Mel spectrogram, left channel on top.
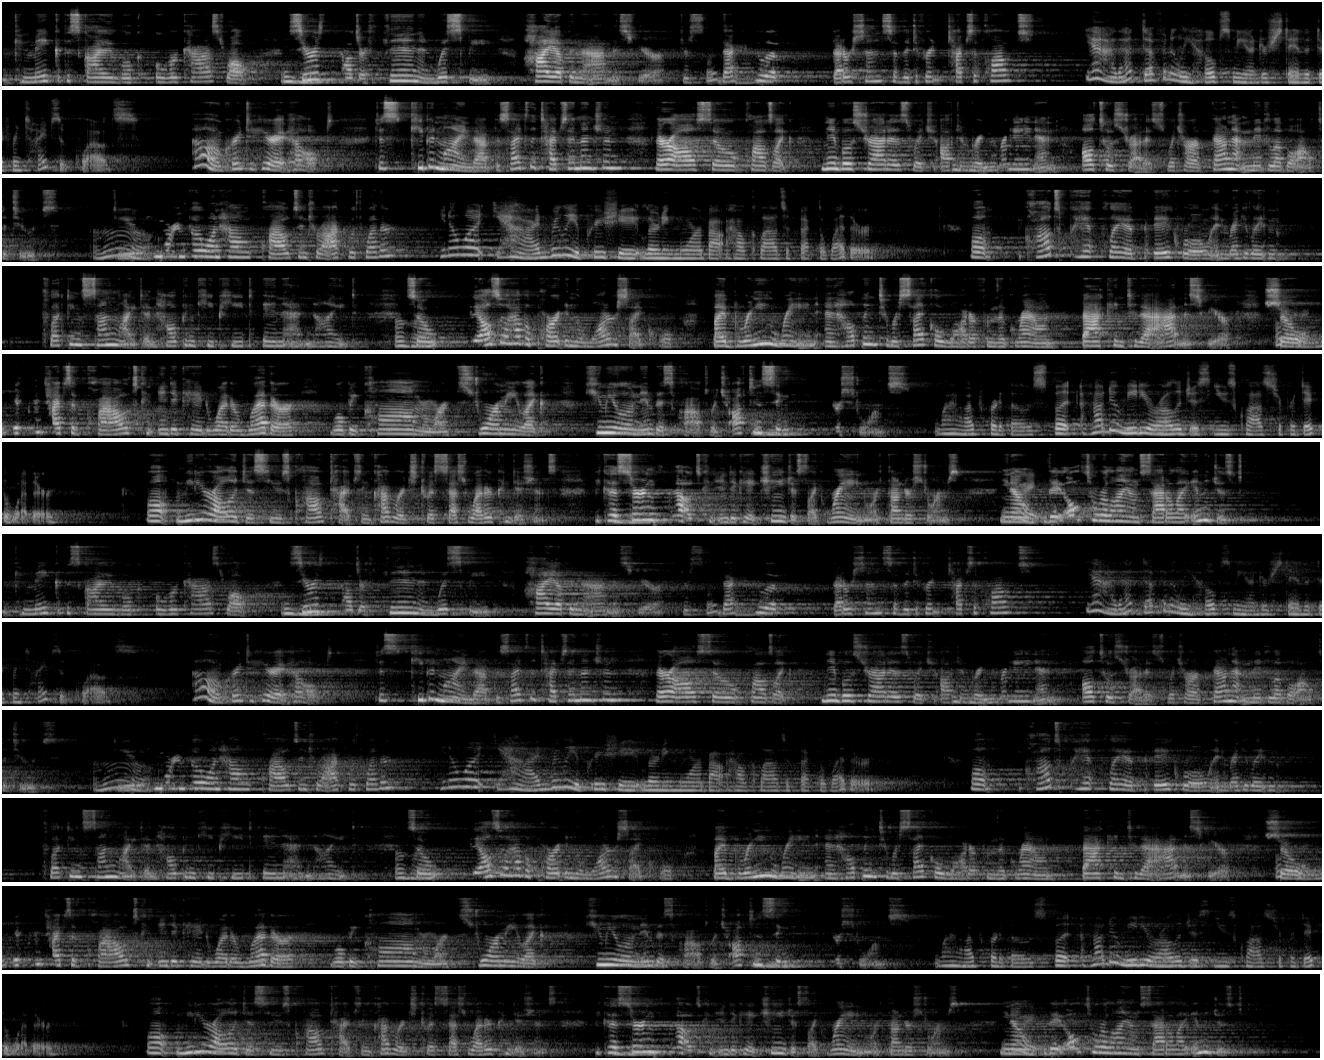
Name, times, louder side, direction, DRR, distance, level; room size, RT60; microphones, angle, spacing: voice 1, 0.0-4.9 5.2-7.9 8.3-10.3 15.1-26.9 27.6-30.4 36.1-36.3 36.6-39.2 40.0-43.1 43.3-44.0 44.3-50.1 50.4-52.6 52.9-60.7 61.1-61.9 67.4-78.4, left 4 dB, 40° left, 11 dB, 0.9 m, -26 dB
voice 2, 2.8-3.2 7.0-7.6 10.8-14.6 22.7-23.2 27.3-27.9 30.8-35.1 43.5-44.0 52.3-52.9 60.3-60.7 62.1-66.6 72.1-72.5 76.1-76.4, left 3 dB, 90° left, 10 dB, 1.0 m, -31 dB
27.5 x 23.5 x 9.2 m, 2.3 s
head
